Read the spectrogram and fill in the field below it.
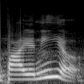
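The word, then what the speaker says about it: pioneer: is in this particular syllable because this particular syllable has got the suffix e e r near okay so pioner pioner and the next word magical the division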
